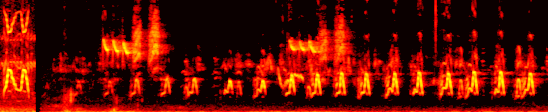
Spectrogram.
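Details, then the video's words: Great crested grebe calling with short, high piping notes that start hesitantly, then settle into a quick, regular series of about three per second. A brief burst of another sound opens the recording. "Great Crested Grebe (Podiceps cristatus) Call, Song & Sound"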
